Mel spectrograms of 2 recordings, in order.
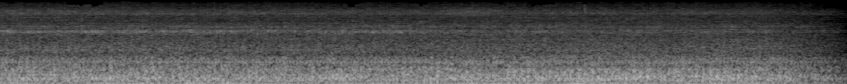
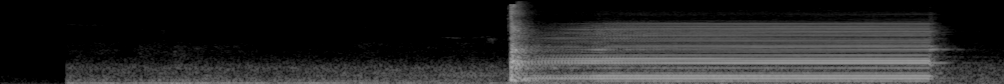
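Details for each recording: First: Outdoor AC condenser unit after an owner-replaced capacitor, powered back on with the thermostat set to on: steady low hum and even fan rush, no rattles or buzzing, the fan running normally, showing the repair worked. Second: Central AC condenser gives a loud, steady electrical hum when switched on at the thermostat but never spins up; the common failure is the run capacitor, with the contactor as the next part to try.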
